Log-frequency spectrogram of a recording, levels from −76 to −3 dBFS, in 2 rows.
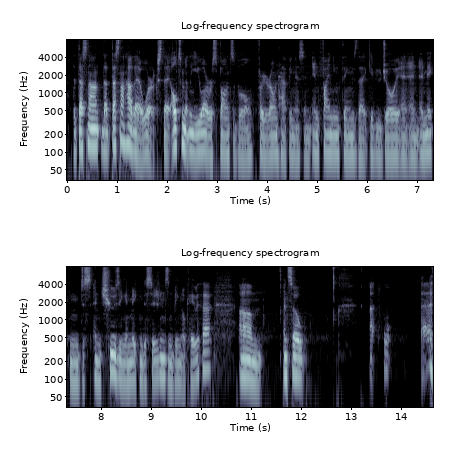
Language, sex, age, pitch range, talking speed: English, male, 20-39, 90-115 Hz, 185 wpm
